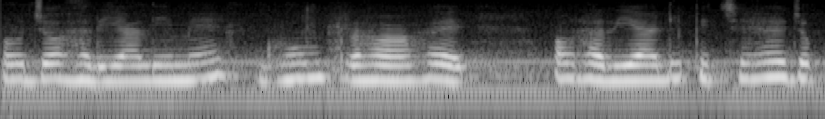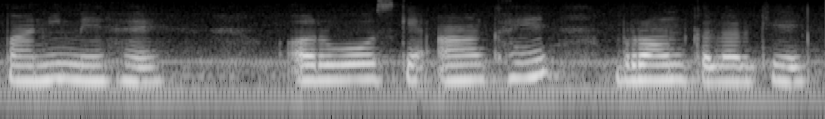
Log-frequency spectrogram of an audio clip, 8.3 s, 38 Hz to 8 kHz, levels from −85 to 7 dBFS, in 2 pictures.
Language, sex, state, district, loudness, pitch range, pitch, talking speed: Hindi, female, Bihar, Katihar, -15 LUFS, 210-225 Hz, 215 Hz, 165 wpm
